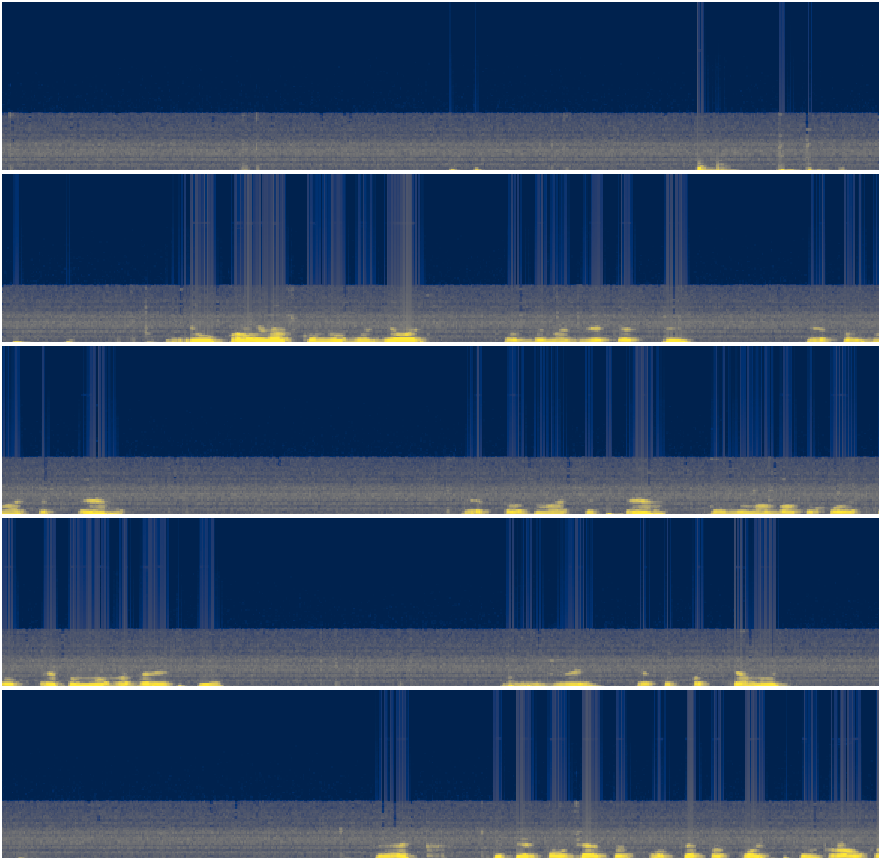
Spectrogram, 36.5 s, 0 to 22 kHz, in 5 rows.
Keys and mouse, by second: 3.7 r, 4.5 click, 6.9 ctrl+z, 10.6 r, 14.3 r, 19.7 r, 21.6-22.6 drag, 23.1 r, 25.2-26.2 drag, 26.3 g, 29.3-32.0 middle drag, 32.9 middle click, 33.7 click, 35.3 r.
